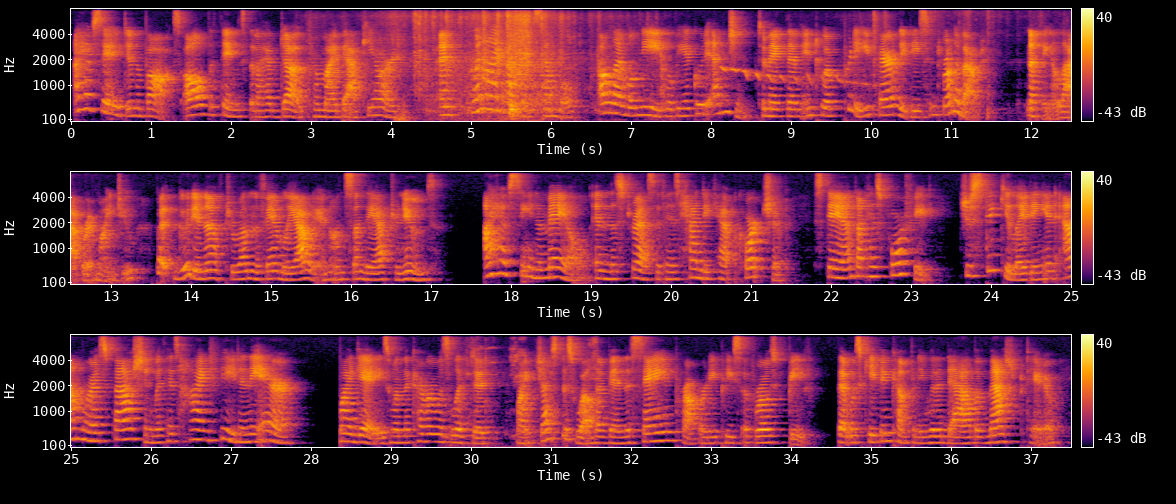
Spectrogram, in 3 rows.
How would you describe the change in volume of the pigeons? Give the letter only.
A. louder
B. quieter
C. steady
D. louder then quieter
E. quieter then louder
D.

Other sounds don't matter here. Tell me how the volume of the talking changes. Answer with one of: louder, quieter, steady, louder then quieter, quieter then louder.
steady.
